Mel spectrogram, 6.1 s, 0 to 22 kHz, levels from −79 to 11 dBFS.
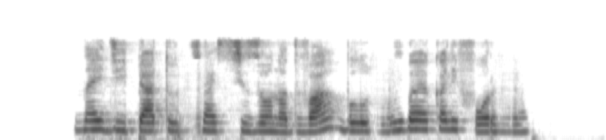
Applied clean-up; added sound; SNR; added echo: neural mask model DeepFilterNet 3.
